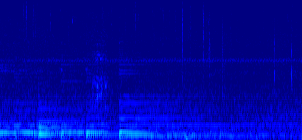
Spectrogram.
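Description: A guitar is strummed close by.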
